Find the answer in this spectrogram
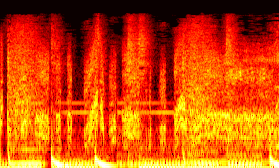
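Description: Hip-hop instrumental with turntable scratching: quick falling sweeps repeating over a steady bass beat, with no rapping.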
